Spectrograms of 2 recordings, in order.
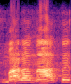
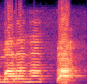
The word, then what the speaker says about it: Maranata: Maranata, como dizem nossos irmãos separados, os evangélicos ou protestantes, com a tônica na penúltima sílaba. Ou Maranatá, com a tônica na última sílaba, como dizemos nós católicos.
